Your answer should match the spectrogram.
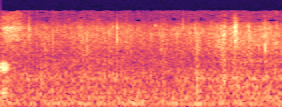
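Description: Steady road and engine noise of a car driving slowly, heard from inside the car, with a faint low hum.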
